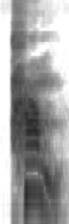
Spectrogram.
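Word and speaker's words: thumb: দেন রয়েছে থাম, থাম, থাম অর্থ এই যে আমাদের হাতের যে বৃদ্ধাঙ্গুলি রয়েছে এটি, থাম। শেষে যে বিটি রয়েছে, বিটি সাইলেন্ট বি, আমরা বি এর উচ্চারণ করব না, উচ্চারণ হবে থাম, থাম অর্থ হাতের বৃদ্ধাঙ্গুলি।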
